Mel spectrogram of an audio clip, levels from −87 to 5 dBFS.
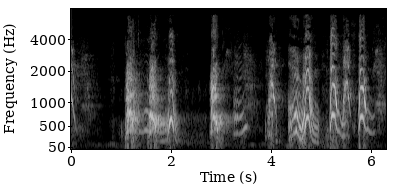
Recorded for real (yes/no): no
